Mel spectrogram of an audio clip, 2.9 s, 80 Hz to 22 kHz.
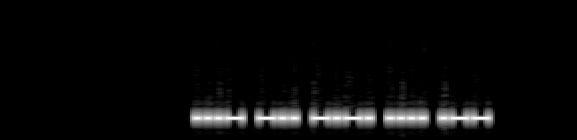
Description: Morse code, heard as a keyed tone, about 44 wpm, 700 Hz. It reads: VDCHW
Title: Code Groups - 5 Letters - 45wpm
